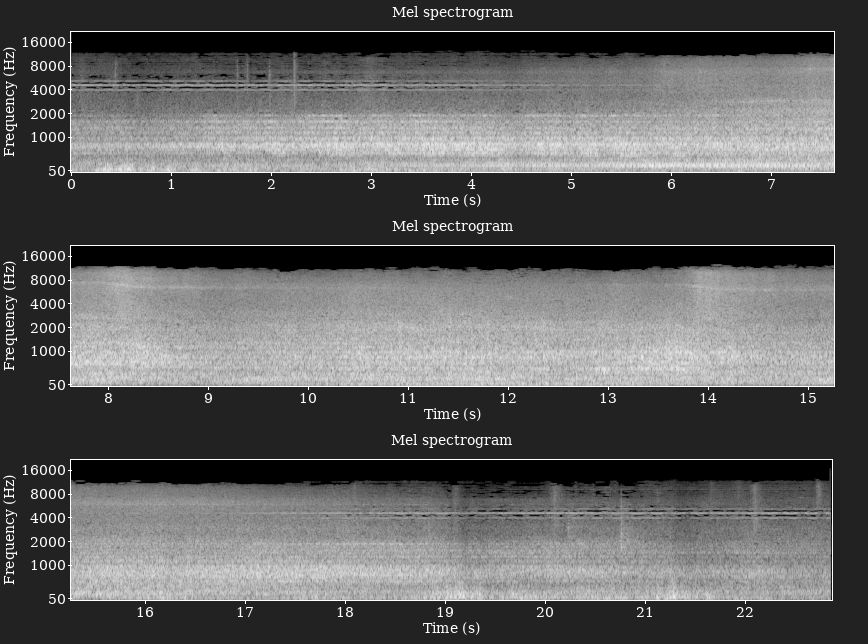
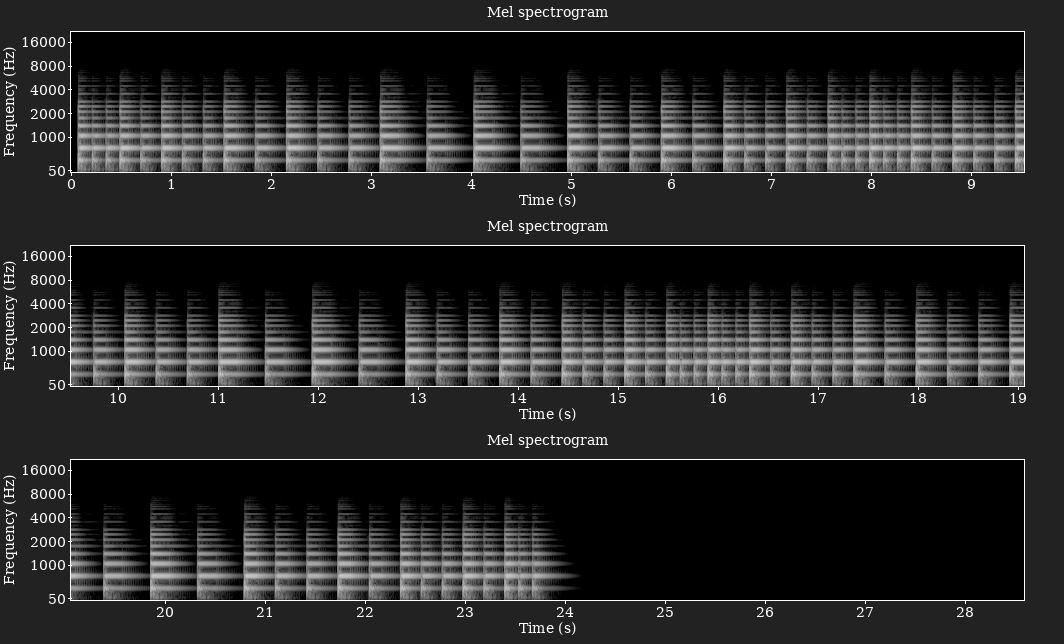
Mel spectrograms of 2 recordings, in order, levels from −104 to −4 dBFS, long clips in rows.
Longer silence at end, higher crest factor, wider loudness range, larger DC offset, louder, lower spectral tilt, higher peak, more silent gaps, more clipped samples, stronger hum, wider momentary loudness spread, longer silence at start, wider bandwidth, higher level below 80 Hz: second, 0 s vs 4.7 s; about the same, 16 dB vs 16 dB; first, 7 LU vs 2 LU; neither; first, -17 LUFS vs -34 LUFS; second, -4 dB/octave vs -7.5 dB/octave; first, -2 dBFS vs -18 dBFS; neither; neither; neither; first, 10 LU vs 6 LU; about the same, 0 s vs 0.05 s; first, 12.5 kHz vs 6 kHz; first, -34 dBFS vs -72 dBFS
